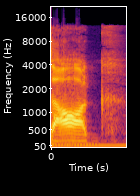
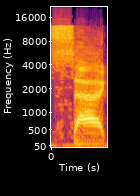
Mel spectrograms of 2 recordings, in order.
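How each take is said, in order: First: The vowel sounds like the one in 'dog'. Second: The vowel sounds like the one in 'cat'. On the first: The speaker calls it right. "it's sog" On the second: The speaker calls it wrong. "apparently I've been pronouncing it wrong. It's not sag"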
